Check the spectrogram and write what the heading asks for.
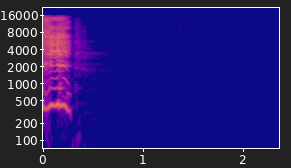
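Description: The tail of a high, pulsing laugh on one held pitch, cutting off about a quarter second in, followed by dead silence.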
